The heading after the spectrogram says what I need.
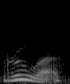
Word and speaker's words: Ruhe: Here we have our flipped R, ru. U before an H will be pronounced the closed U, oo. Then we don't pronounce this H in the middle of the word, and we just go right to the schwa. So we get Ruhe.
